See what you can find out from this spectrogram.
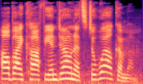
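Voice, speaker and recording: A woman's voice: on the high side, expressive, fairly quick, a bit bright, a little hiss or hum. An actress playing a determined, wry woman activist in a video game, with an earnest way of talking. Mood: sarcastic. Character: determined, wry female activist snooping on a corporation.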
